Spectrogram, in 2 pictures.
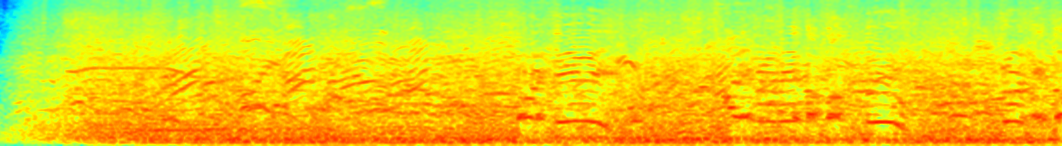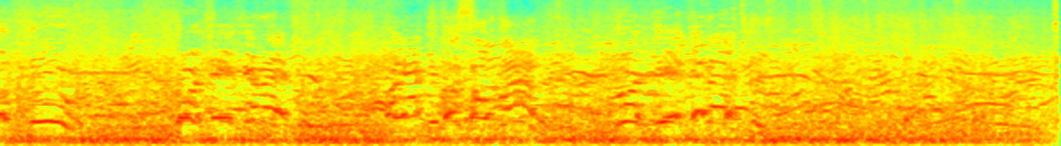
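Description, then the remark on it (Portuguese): A dense crowd hubbub of many overlapping voices played as a sound effect on a radio show, steady and loud throughout with a constant low rumble, with no single voice standing out. “Venha de lá o som da multidão.”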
